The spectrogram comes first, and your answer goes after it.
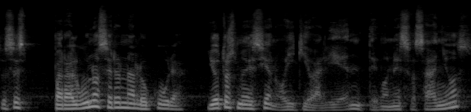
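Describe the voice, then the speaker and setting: A man at a medium pitch with a dark, mellow tone, very wide pitch swings and a fairly quick pace, on a very clean recording with a silent background. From Chile, Viña del Mar. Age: 50s. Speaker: actor and acting teacher. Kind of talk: interview conversation.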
